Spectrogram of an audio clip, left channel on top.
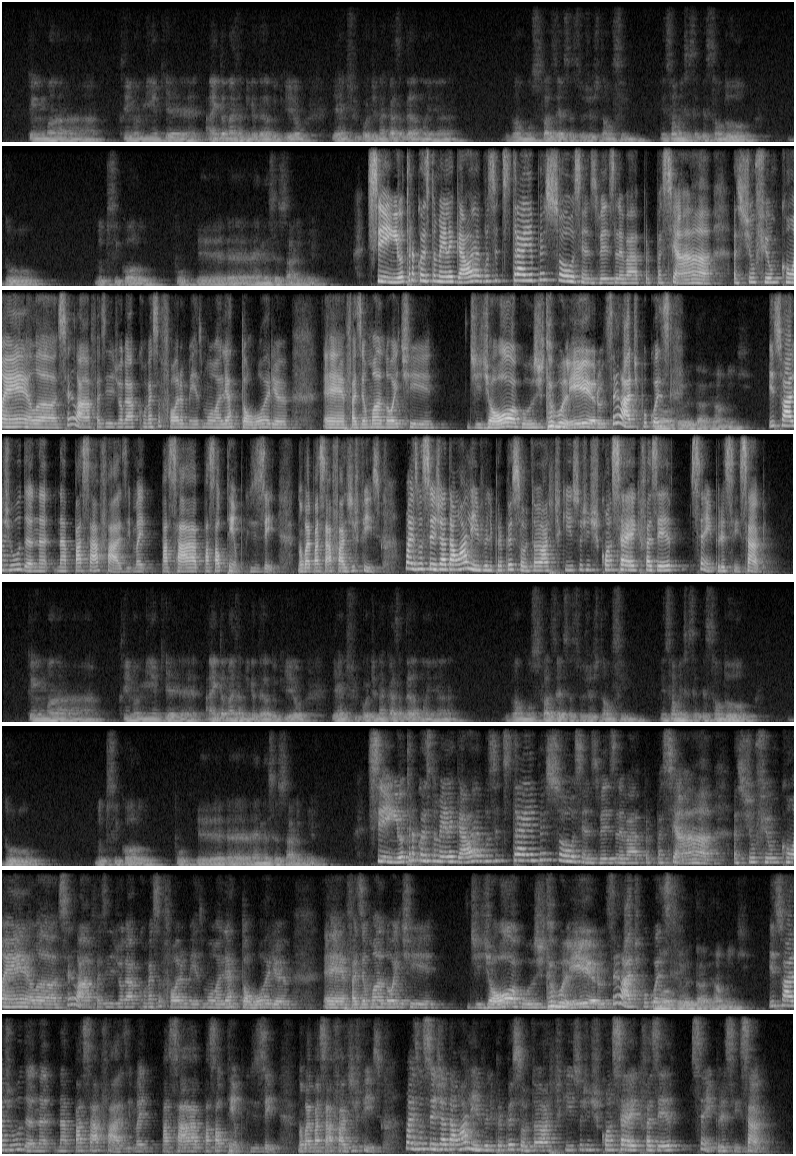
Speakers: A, on the right; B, on the left.
A: tenho uma prima minha que é ainda mais amiga dela do que eu, e a gente ficou de ir na casa dela amanhã. Vamos fazer essa sugestão, sim. Principalmente essa questão do, do, do psicólogo, porque é, é necessário mesmo.
B: Sim, e outra coisa também legal é você distrair a pessoa, assim, às vezes levar para passear, assistir um filme com ela, sei lá, fazer jogar a conversa fora mesmo, aleatória, é, fazer uma noite de jogos, de tabuleiro, sei lá, tipo coisas
A: Nossa, é verdade, realmente.
B: Isso ajuda na, na passar a fase, mas passar, passar o tempo, quer dizer, não vai passar a fase difícil, mas você já dá um alívio ali para a pessoa. Então eu acho que isso a gente consegue fazer sempre, assim, sabe?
